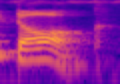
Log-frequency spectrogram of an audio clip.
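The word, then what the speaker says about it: talk: सोचने दो लेट मी टॉक late मी्स दो मींस मुझे यहां पे एल साइलेंट टॉक टॉक का मतलब बात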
